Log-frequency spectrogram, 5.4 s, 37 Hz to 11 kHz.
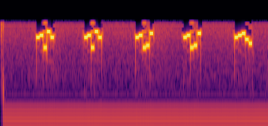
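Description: Five-tone selective call (ZVEI), heard as quick runs of five tones, tones of about 70 ms. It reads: 89338 89338 89340 89340 89075
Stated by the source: ZVEI five-tone selective call received by SDR.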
